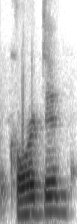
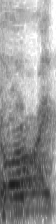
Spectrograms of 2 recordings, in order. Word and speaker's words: choroid: In fact, the back of the eye is called the carotid. Dr. Carter, did I pronounce it right? Hey, what now? The vascular part of the eye, right under Choroid?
